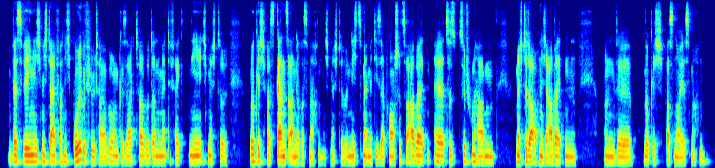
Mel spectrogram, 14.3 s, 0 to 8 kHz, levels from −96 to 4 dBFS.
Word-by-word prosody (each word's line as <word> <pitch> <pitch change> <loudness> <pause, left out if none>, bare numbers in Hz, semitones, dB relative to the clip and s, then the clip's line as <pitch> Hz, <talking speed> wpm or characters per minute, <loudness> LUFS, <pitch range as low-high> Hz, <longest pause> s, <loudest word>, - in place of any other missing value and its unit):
weswegen 120 +1 +4
ich 120 +1 -2
mich 125 -1 -1
da 120 - +4
einfach 120 0 -1
nicht 120 +2 -6
wohlgefühlt 120 -6 +4
habe 105 +4 -1
und 110 -2 -1
gesagt 110 0 -4
habe 115 0 +1
dann 110 0 -1
im 110 - 0
Endeffekt: 110 0 -6
„Ne, 115 0 +2
ich 120 0 -15
möchte 110 -1 -4 0.4
wirklich 120 0 +1
was 110 0 -3
ganz 110 0 +6
anderes 100 -2 -1
machen. 100 +1 -8
Ich 105 - -16
möchte 110 0 -8
nichts 110 0 -3
mehr 110 -2 +1
mit 105 0 -3
dieser 105 0 -2
Branche 105 +2 -2
zu 125 - -2
arbeiten 115 0 +3
äh, 115 -3 +3
zus 110 0 -5
zu 125 - -3
tun 120 -1 -2
haben, 110 0 -1 0.4
möchte 115 0 +1
da 110 -1 +8
auch 105 - +2
nicht 110 -2 +1
arbeiten 105 -1 +1 0.5
und, 105 -2 -1
äh, 100 -1 +1 0.2
wirklich 110 -1 -4
was 100 - -1
Neues 100 -2 -2
machen.“ 120 +3 -11
110 Hz, 195 wpm, -24 LUFS, 105-120 Hz, 0.5 s, da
